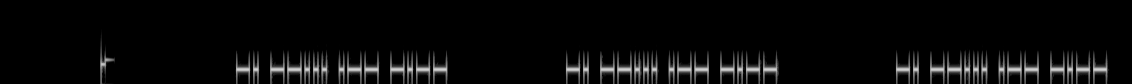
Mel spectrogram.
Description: Morse code, heard as a keyed tone, about 28 wpm, 700 Hz. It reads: N7WY N7WY N7WY
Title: Easy Call Signs Repeated 3x - 28wpm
